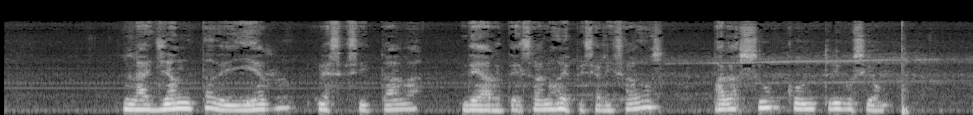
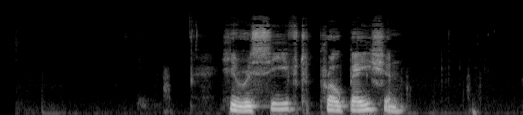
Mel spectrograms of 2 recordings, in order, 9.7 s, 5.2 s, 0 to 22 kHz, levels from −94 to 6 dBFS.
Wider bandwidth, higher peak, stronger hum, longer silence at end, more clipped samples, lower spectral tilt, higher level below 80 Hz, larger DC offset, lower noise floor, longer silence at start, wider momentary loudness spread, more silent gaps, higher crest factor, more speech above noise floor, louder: second, 11.5 kHz vs 13 kHz; first, -2 dBFS vs -14 dBFS; neither; about the same, 0.4 s vs 0.5 s; neither; about the same, -6 dB/octave vs -5.5 dB/octave; first, -44 dBFS vs -62 dBFS; neither; second, -48 dBFS vs -80 dBFS; second, 1.25 s vs 2.25 s; about the same, 11 LU vs 9 LU; neither; about the same, 16 dB vs 18 dB; second, 31 dB vs 52 dB; first, -18 LUFS vs -29 LUFS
